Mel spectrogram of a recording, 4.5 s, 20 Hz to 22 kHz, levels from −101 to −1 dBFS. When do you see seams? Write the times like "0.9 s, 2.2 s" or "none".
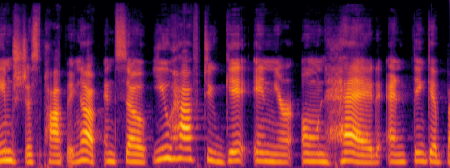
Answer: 1.0 s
